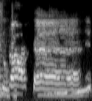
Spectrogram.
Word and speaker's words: Straka: So I don't know if you've heard of Brandon Straka. I'm not sure if that's how you pronounce his name. Yeah, Straka. Brandon Straka.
